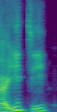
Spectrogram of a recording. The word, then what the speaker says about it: Haiti: us this afternoon that haiti haiti or the french pronunciation aiti haiti reportedly wants jamaica to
